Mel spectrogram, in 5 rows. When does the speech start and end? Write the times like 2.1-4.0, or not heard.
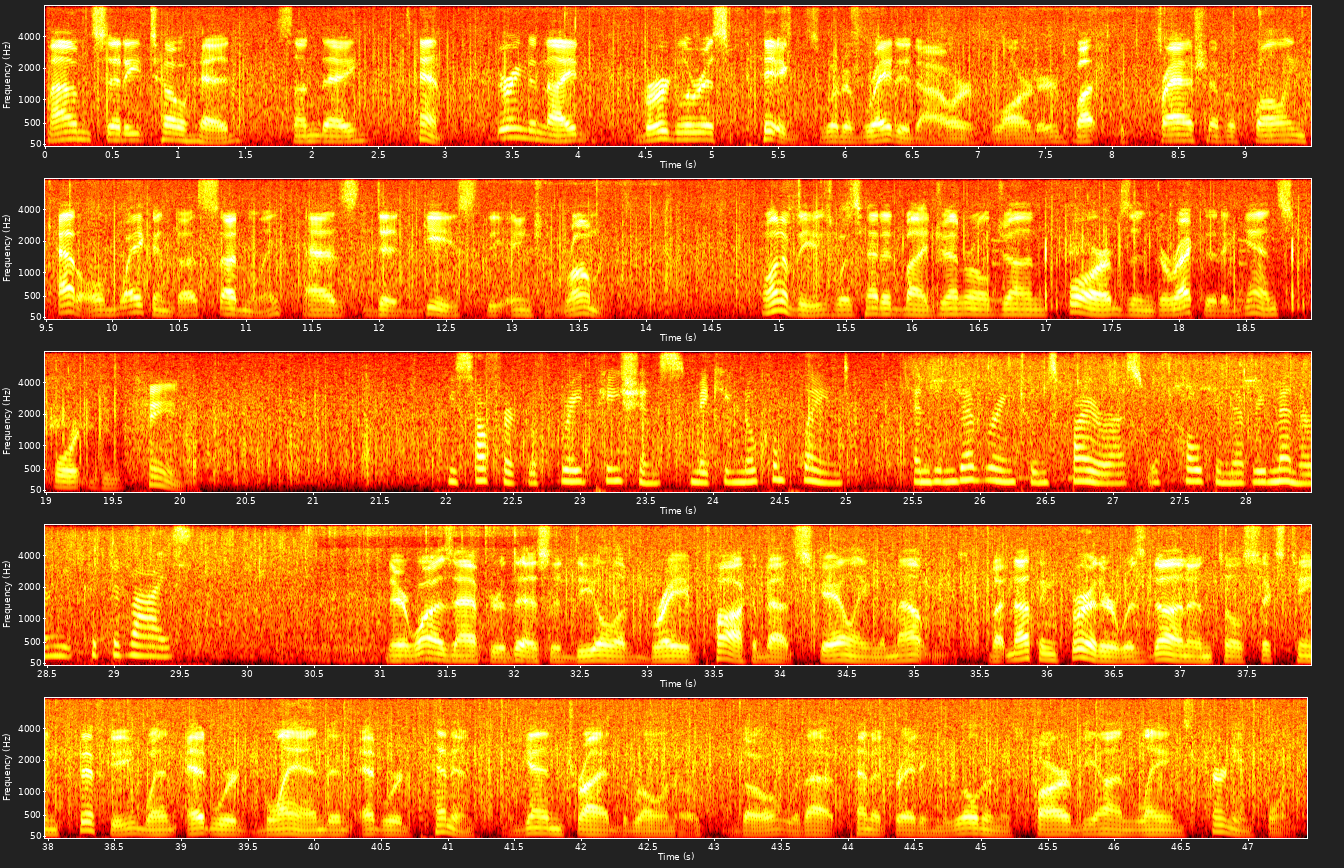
0.0-13.7, 14.8-20.1, 22.0-29.6, 31.0-47.4.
